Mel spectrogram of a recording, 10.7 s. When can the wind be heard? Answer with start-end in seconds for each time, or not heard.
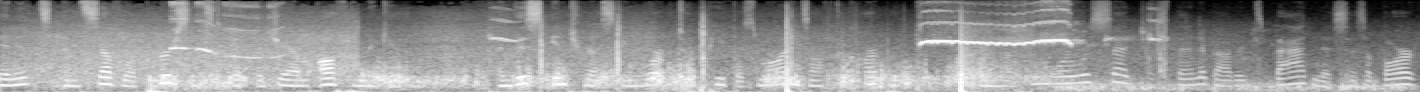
0.0-10.6.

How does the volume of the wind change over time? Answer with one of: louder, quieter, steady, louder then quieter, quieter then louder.
quieter.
